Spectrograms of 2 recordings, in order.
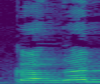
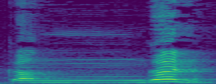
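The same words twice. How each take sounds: First: The nasal first syllable is kept short. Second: The nasal first syllable is drawn out long. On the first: The speaker calls it wrong. "अब इसे हमने कंगन नहीं पढ़ा" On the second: The speaker calls it right. "कंग को हमने लंबा खींचा ना"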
